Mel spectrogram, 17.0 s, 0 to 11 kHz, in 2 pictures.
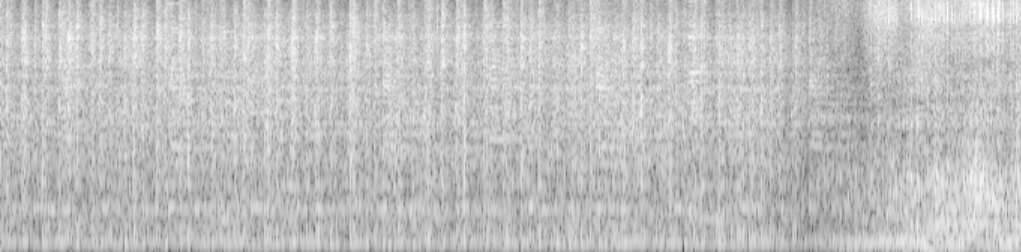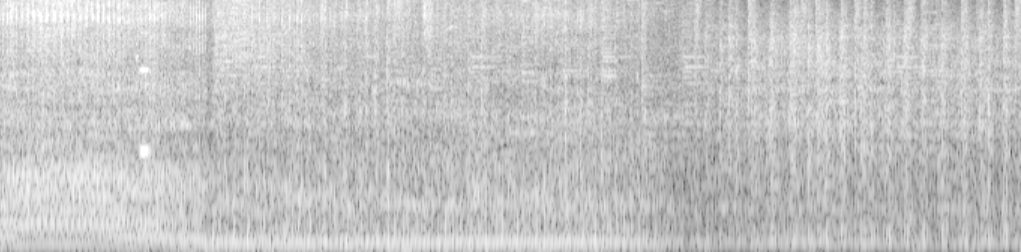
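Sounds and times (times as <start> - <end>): two-stroke engine revving: 0.0 - 17.0.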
